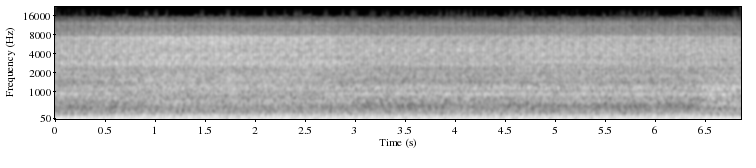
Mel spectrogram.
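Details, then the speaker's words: 1954 Allis Chalmers WD45 tractor at idle after hydraulic seal repair: gentle continuous rubbing from the bell housing, not a knock, bang or grinding. It disappears with the clutch pedal pressed and returns on release; source undetermined. "I've got a strange noise coming from up here in the bell housing somewhere it's not a knock it's not a bang it's not a grinding noise it's more like a gentle rubbing noise"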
